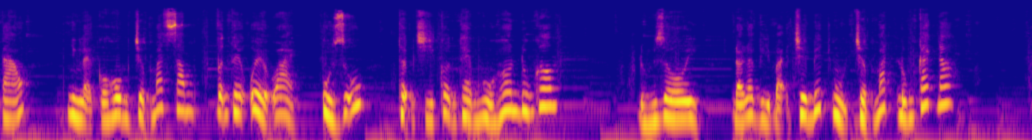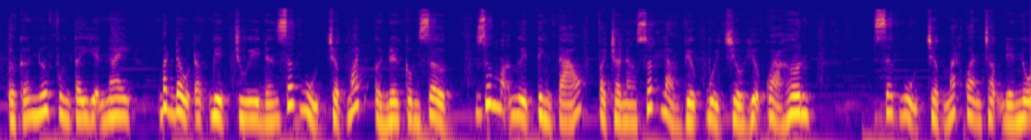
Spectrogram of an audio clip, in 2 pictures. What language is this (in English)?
Vietnamese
